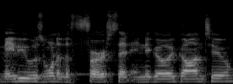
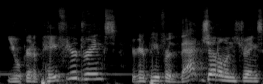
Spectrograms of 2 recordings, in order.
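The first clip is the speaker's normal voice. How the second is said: higher, firm barmaid ordering them out; stern barmaid; 7 semitones higher, faster than usual. Acted. Barmaid Mywin demanding they pay and leave, stern. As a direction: lay down the law.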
